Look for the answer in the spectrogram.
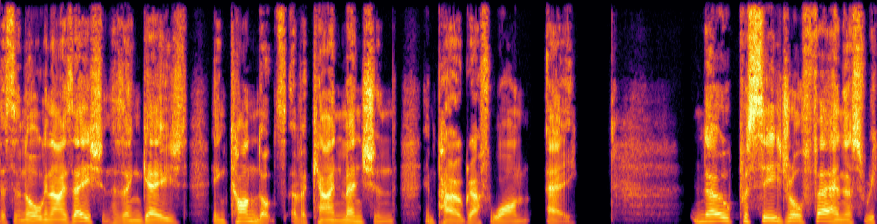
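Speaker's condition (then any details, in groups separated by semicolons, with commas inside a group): No condition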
